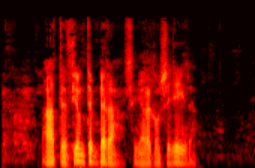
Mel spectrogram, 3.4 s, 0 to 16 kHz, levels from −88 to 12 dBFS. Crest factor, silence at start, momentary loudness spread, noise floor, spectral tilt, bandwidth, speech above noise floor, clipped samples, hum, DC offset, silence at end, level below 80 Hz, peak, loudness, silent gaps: 26 dB; 0.05 s; 23 LU; -68 dBFS; -5 dB/octave; 11.5 kHz; 41 dB; under 0.1%; none; under 0.1%; 0.8 s; -46 dBFS; -4 dBFS; -28 LUFS; none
